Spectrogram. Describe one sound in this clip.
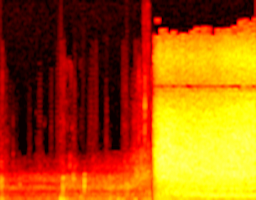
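Muffled bubbles gurgle underwater.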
